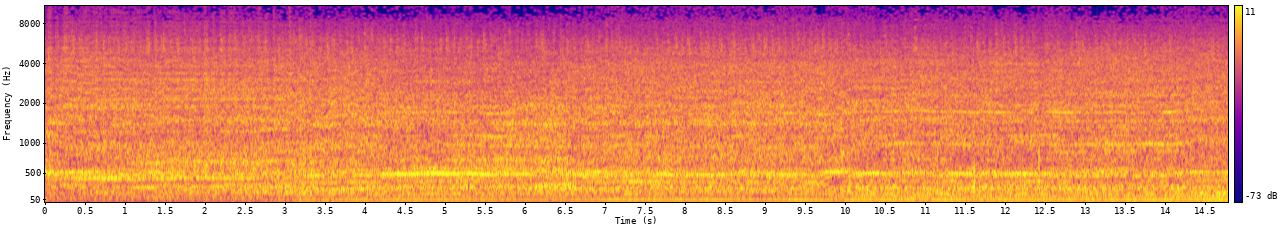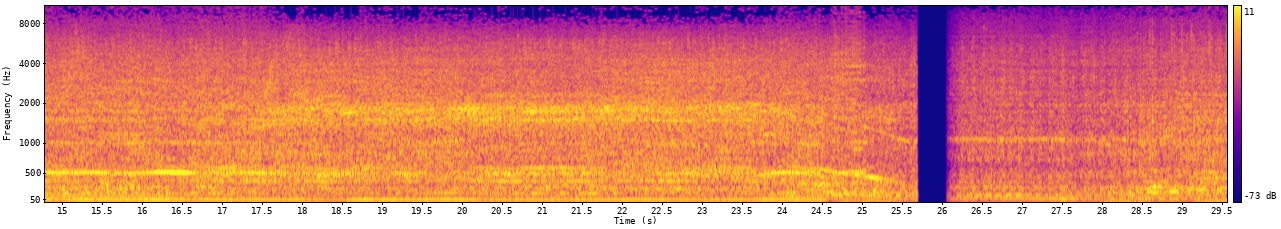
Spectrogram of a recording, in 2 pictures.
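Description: Т-40АМ tractor's air-cooled diesel engine running steadily under load as it drags a felled log, heard from inside the cab. Near the end the engine note falls away, the sound cuts out for a moment, and it picks up again.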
